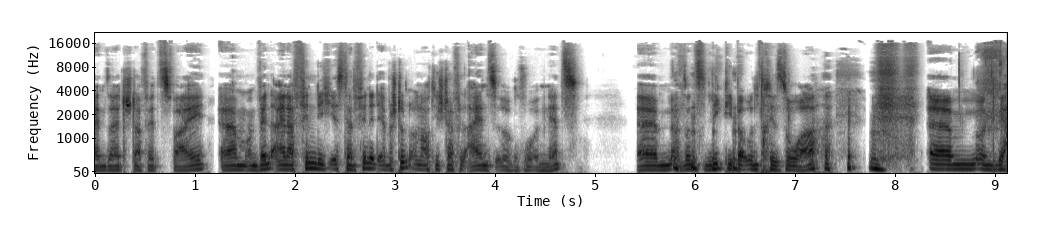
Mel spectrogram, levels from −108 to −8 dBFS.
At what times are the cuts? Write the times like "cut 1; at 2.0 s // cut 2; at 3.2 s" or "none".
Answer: cut 1; at 1.2 s // cut 2; at 6.6 s // cut 3; at 7.7 s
